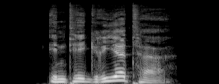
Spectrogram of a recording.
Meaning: inflection of integriert: 1. strong/mixed nominative masculine singular 2. strong genitive/dative feminine singular 3. strong genitive plural
- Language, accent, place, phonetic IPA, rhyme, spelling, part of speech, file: German, Germany, Berlin, [ɪnteˈɡʁiːɐ̯tɐ], -iːɐ̯tɐ, integrierter, adjective, De-integrierter.ogg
